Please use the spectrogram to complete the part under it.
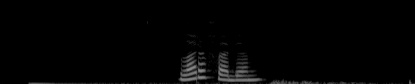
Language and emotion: Russian, neutral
